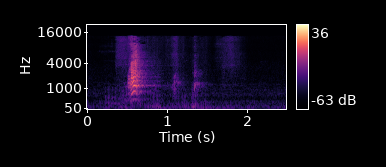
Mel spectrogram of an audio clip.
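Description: French bulldog barking: one loud bark about half a second in, followed by a few shorter, quieter sounds.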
